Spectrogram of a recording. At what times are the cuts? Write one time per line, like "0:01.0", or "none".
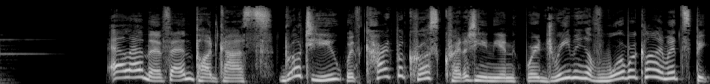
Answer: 0:01.0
